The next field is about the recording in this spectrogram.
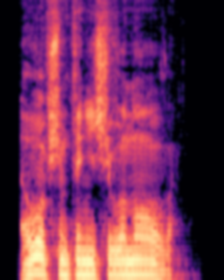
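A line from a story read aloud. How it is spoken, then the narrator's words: Father's sudden snort. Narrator (Russian): неожиданно хмыкнул отец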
